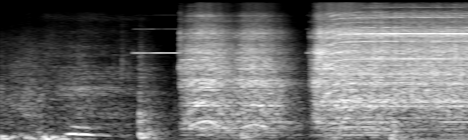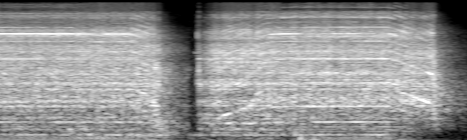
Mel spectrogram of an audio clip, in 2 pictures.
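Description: A power drill whirs in two long bursts, loud and close, drilling holes in a wall to install a thermostat, with a short pause between them after a brief quieter start.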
